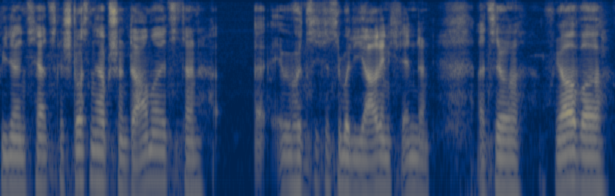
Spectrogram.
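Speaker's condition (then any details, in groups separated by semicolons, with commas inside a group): Cleft palate; since childhood, still present; speech impediment, listener messages said cannot be heard, mimicked at school, class laughed at reading aloud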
